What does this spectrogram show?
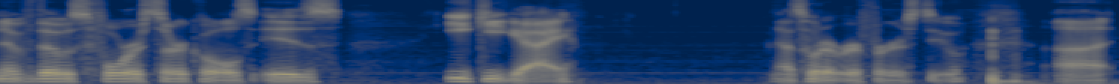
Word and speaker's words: Ikigai: I love that I looked up how to pronounce this. But Ikigai, Ikigai.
